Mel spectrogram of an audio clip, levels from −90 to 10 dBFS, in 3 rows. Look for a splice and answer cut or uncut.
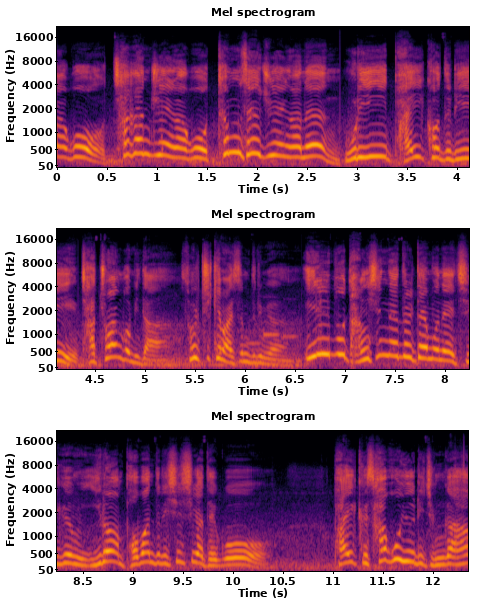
cut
